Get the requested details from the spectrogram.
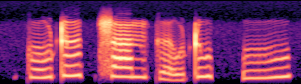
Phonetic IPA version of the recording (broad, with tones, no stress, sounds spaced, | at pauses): k o˧˥ w ʈ əː˦˥ k̚ ʂ a˧ n k ə˨˩˨ w ʈ u˦˥ p̚ ʔ u˧˥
